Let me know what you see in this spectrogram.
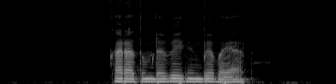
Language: Kalenjin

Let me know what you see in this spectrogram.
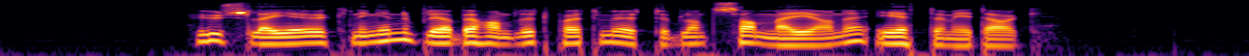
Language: Norwegian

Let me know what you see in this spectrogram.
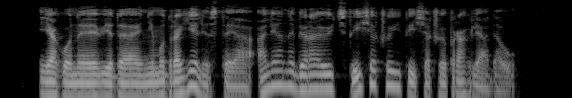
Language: Belarusian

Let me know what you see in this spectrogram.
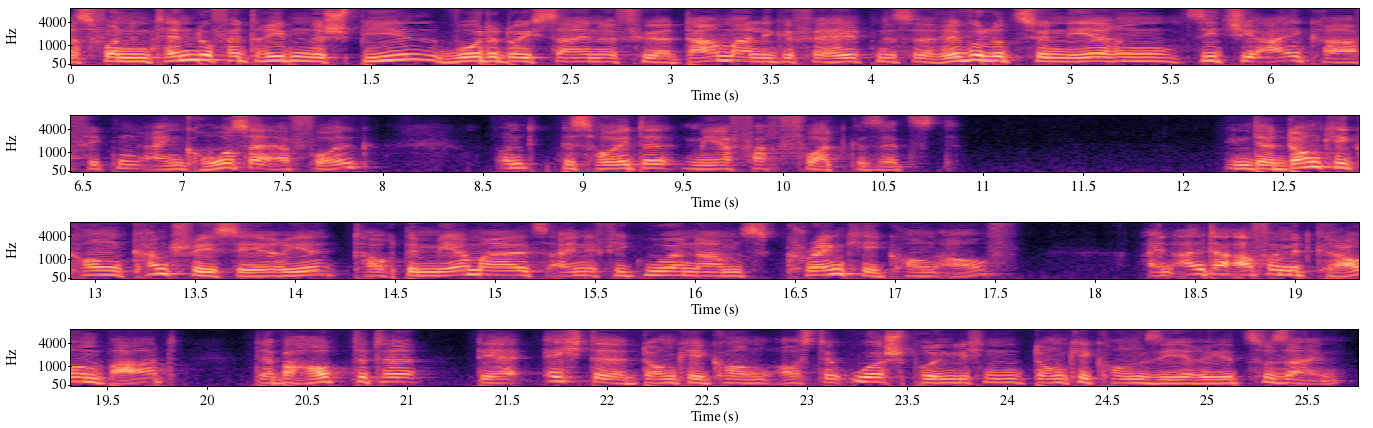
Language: German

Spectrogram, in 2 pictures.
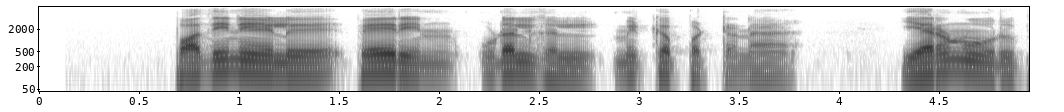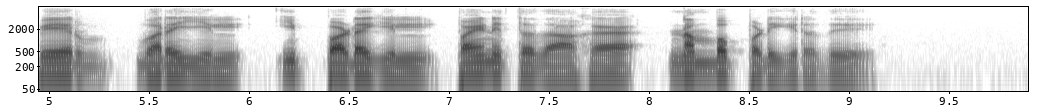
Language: Tamil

